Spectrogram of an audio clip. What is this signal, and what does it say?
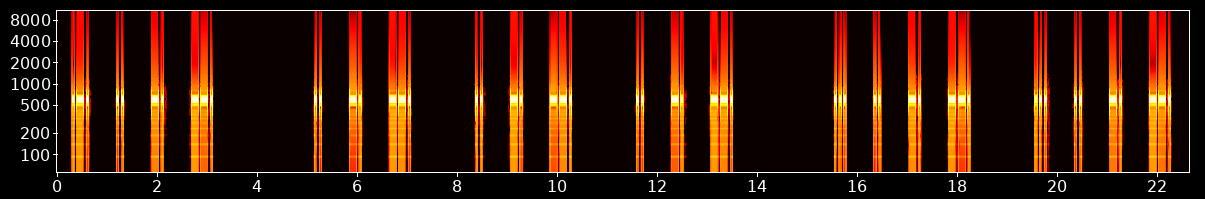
Morse code, heard as a keyed tone, about 25 wpm, spaced as for 12 wpm, 600 Hz. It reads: RING ING ING ING SING SING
